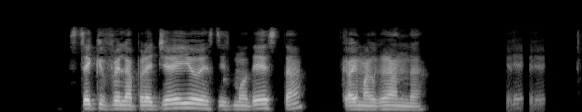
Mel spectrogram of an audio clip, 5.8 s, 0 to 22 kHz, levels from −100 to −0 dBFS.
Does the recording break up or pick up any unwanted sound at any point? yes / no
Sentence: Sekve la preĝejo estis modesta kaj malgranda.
yes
